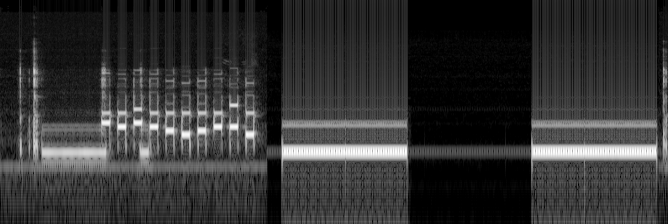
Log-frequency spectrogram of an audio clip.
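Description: A rapid sequence of about ten electronic keypad tones as a number is dialed, followed by two long steady ringback tones separated by a pause, clear and close with no talking.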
